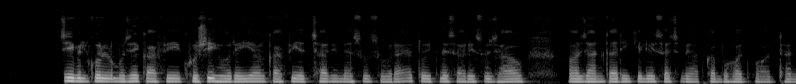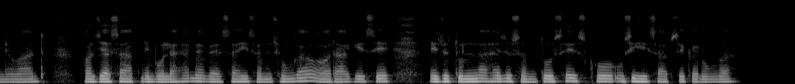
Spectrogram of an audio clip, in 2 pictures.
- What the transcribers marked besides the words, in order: none
- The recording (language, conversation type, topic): Hindi, advice, मैं दूसरों से अपनी तुलना कम करके अधिक संतोष कैसे पा सकता/सकती हूँ?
